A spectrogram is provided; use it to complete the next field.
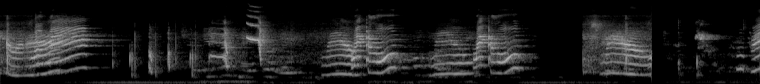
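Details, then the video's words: Pet male Indian ringneck parrot watching its own videos, giving a run of harmonic, speech-like phrases with rising and falling whistled tones, separated by short squawky bursts and brief pauses. "Cute Ringneck Parrot Watching His Own Videos"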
